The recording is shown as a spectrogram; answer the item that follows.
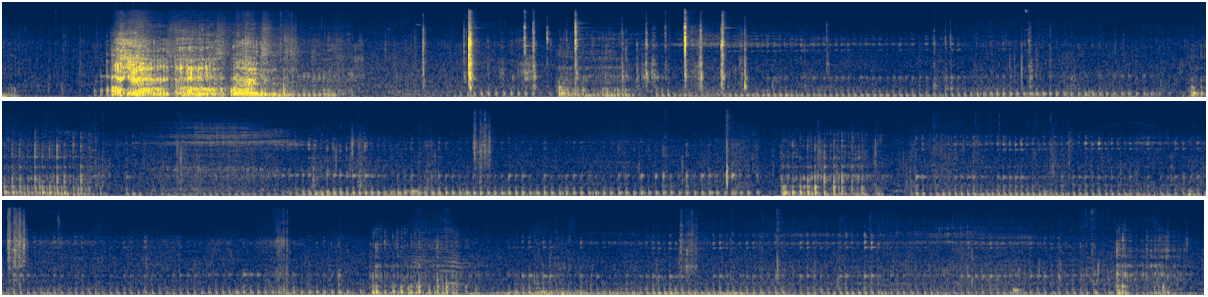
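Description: Caged male Cape leopard giving a loud growl about a second in, followed by a few short sharp sounds over the next few seconds.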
